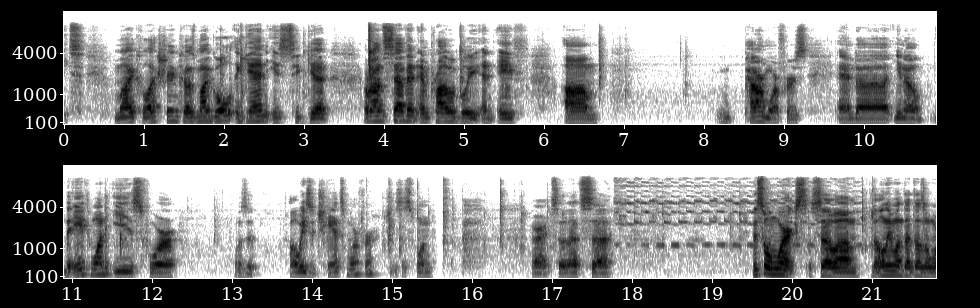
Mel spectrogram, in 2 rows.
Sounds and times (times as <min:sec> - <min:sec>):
Speech: 0:00.0 - 0:06.7, 0:08.2 - 0:12.3, 0:13.0 - 0:15.6, 0:16.8 - 0:17.8, 0:19.5 - 0:21.8
Inside, small room: 0:00.0 - 0:21.8.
